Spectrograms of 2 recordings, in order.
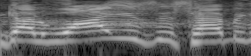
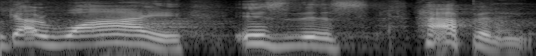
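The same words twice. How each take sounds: First: A touch of pleading protest, slightly raised; mild lament. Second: Softer, lower and slow, almost to himself; hushed questioning. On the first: Preacher voicing a lament poem's protest, mild pleading. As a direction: ask God why, gently pleading. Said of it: "It's saying". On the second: Preacher voicing Lamentations' question to God, hushed and slow. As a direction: let the question sink, quiet and heavy. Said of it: "The entire book is questioning". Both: Retold or imitated.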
